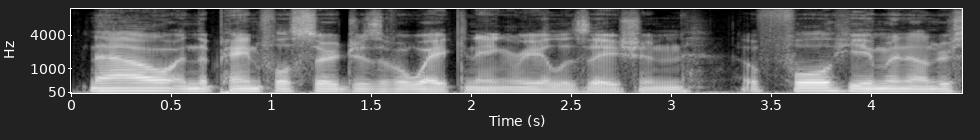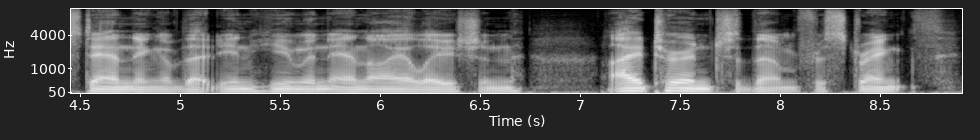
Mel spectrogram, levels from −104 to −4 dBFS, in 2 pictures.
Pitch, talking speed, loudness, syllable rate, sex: 90 Hz, 150 wpm, -19 LUFS, 5.1 syllables/s, male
